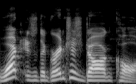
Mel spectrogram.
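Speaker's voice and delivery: performed, put-on cartoon character voice. Reading a quiz question after the others ask for it: Grinch voice. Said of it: "You have to talk in the Grinch voice".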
